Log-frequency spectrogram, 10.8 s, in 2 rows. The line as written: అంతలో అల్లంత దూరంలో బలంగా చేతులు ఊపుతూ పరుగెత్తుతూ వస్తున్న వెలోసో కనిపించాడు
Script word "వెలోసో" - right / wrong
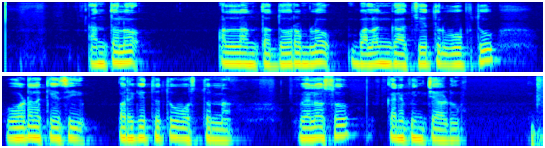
right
